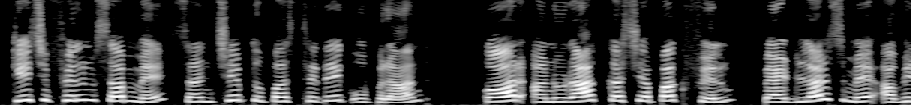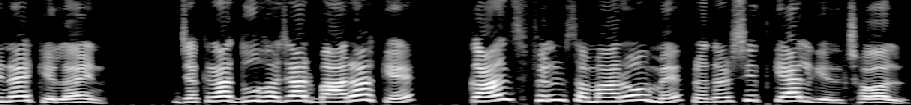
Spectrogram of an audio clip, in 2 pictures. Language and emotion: Maithili, neutral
